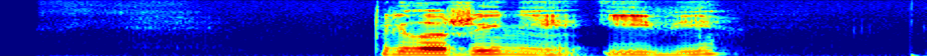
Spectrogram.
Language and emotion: Russian, neutral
